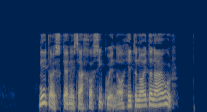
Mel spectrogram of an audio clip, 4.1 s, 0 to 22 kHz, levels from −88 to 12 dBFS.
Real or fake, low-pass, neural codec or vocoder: fake; 7.2 kHz; codec, 16 kHz, 8 kbps, FreqCodec, larger model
